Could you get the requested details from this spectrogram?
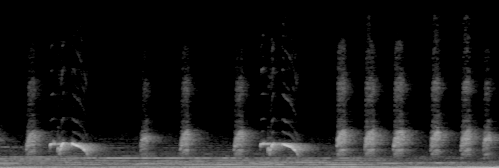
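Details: Sooty-headed bulbul singing, played to draw in wild birds; two whistled, arching downward slurs among short chirps, ending in a quicker string of evenly spaced chirps, with a low rumble behind.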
